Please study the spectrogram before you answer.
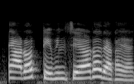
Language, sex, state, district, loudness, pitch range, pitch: Bengali, female, West Bengal, North 24 Parganas, -14 LUFS, 260-290 Hz, 285 Hz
